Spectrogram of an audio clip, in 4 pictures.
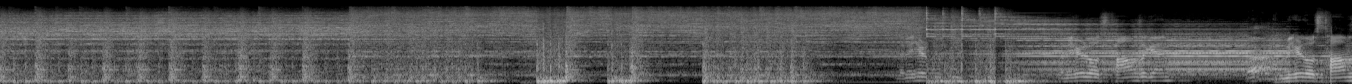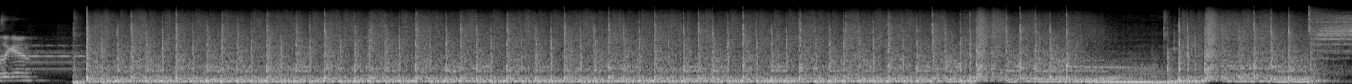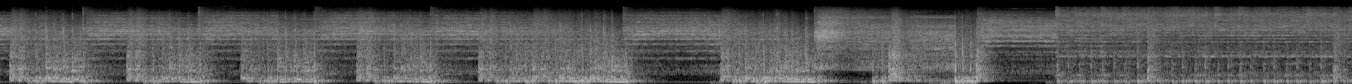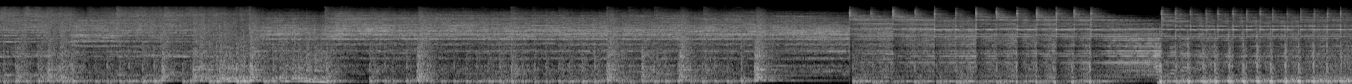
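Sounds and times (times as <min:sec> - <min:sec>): drum kit played with sticks: 0:00.0 - 0:54.0.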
